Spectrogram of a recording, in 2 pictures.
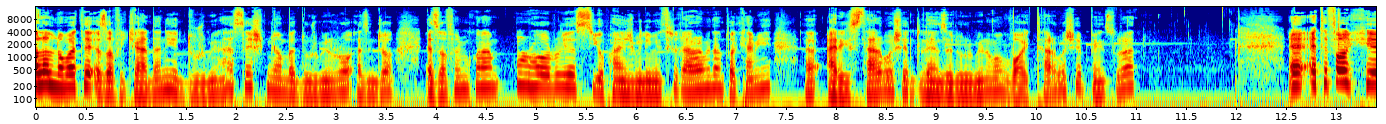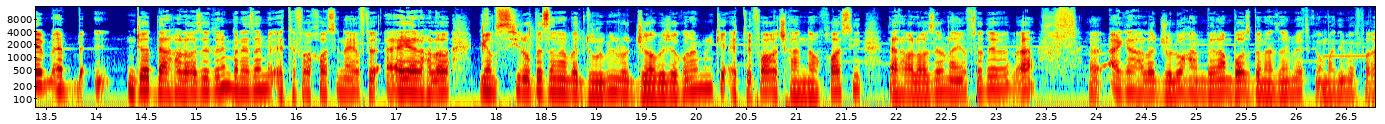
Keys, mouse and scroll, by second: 2.3 right click, 15.5 middle click, 22.4 c, 22.4 ctrl+z.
